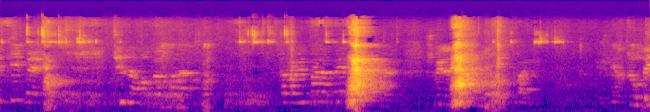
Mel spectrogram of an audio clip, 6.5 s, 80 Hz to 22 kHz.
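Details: Pet Chihuahuas Félia and Fox, recorded on 27 September 2009: two sharp, loud barks about a second apart stand out over quieter human voices and scattered faint background sounds.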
